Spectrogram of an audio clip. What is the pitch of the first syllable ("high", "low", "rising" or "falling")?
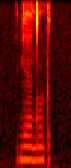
low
